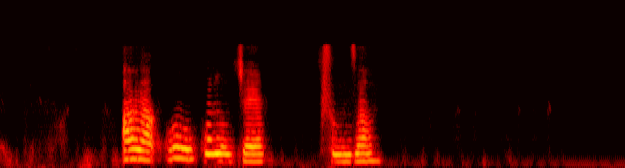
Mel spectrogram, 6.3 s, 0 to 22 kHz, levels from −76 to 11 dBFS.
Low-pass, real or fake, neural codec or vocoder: 7.2 kHz; fake; codec, 16 kHz, 0.5 kbps, FreqCodec, smaller model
